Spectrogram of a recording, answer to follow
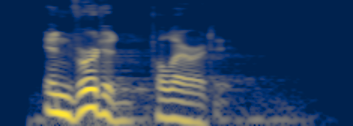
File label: Announcement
